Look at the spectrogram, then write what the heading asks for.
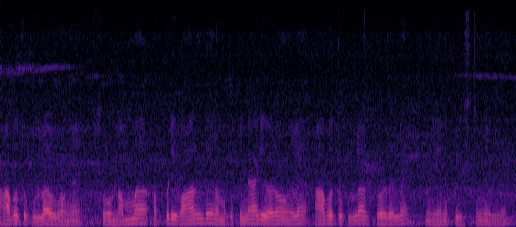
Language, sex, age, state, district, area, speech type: Tamil, male, 45-60, Tamil Nadu, Ariyalur, rural, spontaneous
